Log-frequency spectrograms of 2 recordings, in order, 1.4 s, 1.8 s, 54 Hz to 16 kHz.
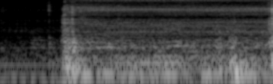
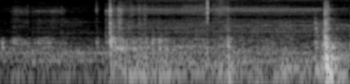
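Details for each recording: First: Memorex CD 5400 CD player after sticking-tray repair (plastic cut away so pin can move): short motor whir, smooth run and soft clunk as tray seats, no catching or sticking, straight in and out. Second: Memorex CD 5400 CD player with a sticking tray and a homemade replacement pin: short plastic clicks and a brief motor whirr, then the tray fails to latch because the pin has come loose and lifted out of its slot.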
